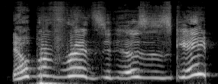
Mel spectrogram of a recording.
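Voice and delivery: very high, slow little gnome voice; slow squeaky gnome. Acted. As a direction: draw it out like a tiny whining gnome. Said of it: "Chip replied".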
